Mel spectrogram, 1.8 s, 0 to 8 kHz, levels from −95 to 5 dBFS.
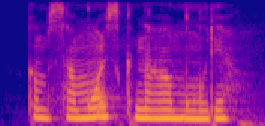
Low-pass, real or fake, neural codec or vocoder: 7.2 kHz; fake; vocoder, 44.1 kHz, 128 mel bands every 512 samples, BigVGAN v2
